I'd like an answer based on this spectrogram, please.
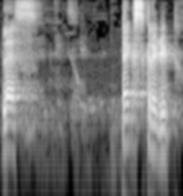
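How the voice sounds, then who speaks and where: A man lecturing a tax class, with lively asides and English terms mixed into his explanations. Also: a little high, slow.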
